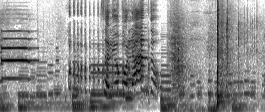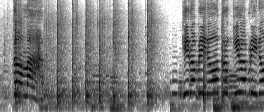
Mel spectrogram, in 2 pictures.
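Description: Background children's music, with a run of short sharp clicks from a plastic clownfish toy being handled and worked, starting a few seconds in and running for about five seconds.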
